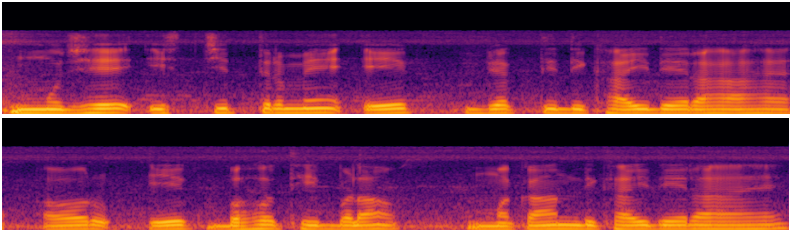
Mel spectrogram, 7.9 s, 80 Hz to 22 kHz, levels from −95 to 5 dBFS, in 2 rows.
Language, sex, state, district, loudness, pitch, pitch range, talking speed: Hindi, male, Madhya Pradesh, Katni, -16 LUFS, 130 Hz, 125-135 Hz, 150 wpm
